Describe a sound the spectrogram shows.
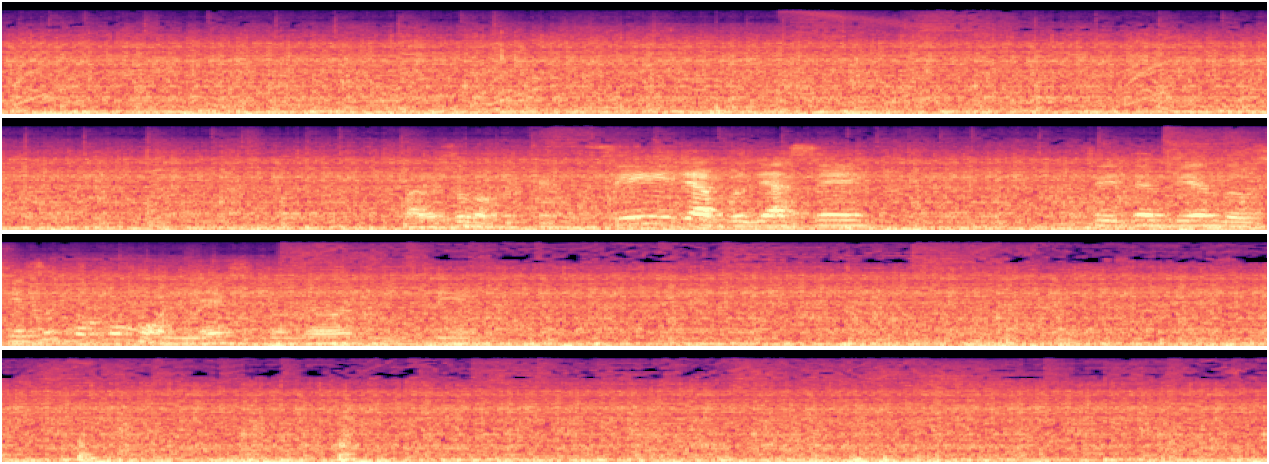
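Upbeat video game music plays steadily.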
